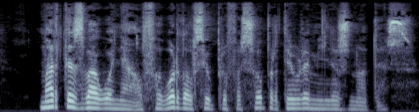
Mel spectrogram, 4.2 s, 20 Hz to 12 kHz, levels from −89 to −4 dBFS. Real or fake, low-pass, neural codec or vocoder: real; 10.8 kHz; none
